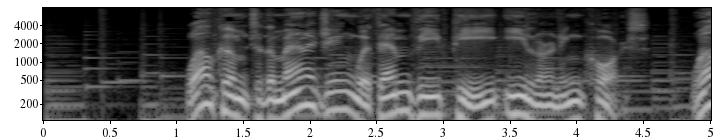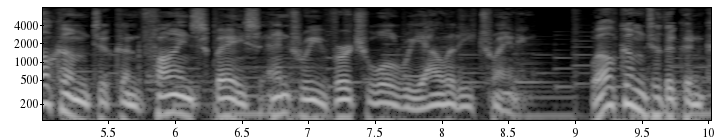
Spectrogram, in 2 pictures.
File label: eLearning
